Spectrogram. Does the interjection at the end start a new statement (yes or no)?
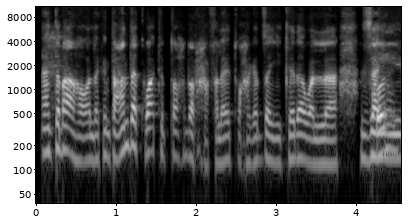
no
